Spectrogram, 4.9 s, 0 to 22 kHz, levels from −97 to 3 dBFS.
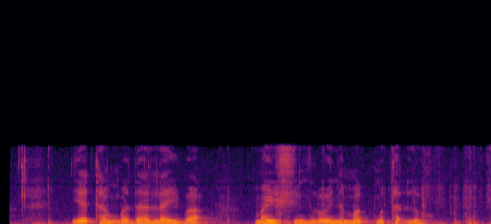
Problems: low volume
